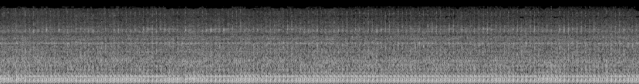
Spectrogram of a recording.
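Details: Onan small engine for a log splitter, run after the governor linkage was bent into place: a smooth, even drone at a steady high speed of about 3,400 rpm with no misses or knocks. It is running properly, and the stop switch works.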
